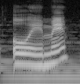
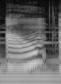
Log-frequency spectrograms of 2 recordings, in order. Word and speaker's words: Om: Realmente se escribe OM, pero se pronuncia como AUM, AUM. La pronunciadas juntas suena como la A y la U suena como una O, y la M pues es la M que suena como Om.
